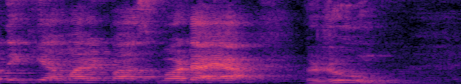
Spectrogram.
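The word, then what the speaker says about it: rheum: Next word देखिए हमारे पास word आया रूम। इस वर्ड का प्रोनाउंसिएशन ध्यान रखिएगा, ये आपका रूम वर्ड है। आर जैसे कि होता है घरों में कमरे होते हैं, रूम बोलते हैं, उसका प्रोनाउंसिएशन क्या है, रूम है।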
